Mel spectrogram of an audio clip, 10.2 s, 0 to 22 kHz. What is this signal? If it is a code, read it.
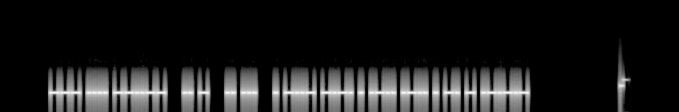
Morse code, heard as a keyed tone, about 30 wpm, 700 Hz. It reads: OH, IT IS EXCELLENT.
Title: Sentences from Top 1000 Words 30wpm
